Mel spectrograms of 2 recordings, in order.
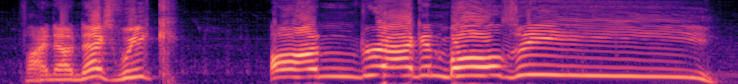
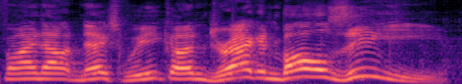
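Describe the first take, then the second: First: It is said in a put-on announcer voice. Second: It is said in an ordinary speaking voice.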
